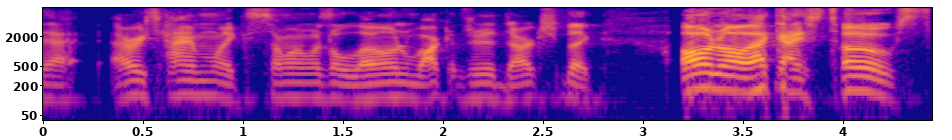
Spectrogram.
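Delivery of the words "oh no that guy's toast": booming, very loud, high-pitched, drawn-out carrying call. Retelling a woman a few rows back at a scary movie, real loud. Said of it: "real loud".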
